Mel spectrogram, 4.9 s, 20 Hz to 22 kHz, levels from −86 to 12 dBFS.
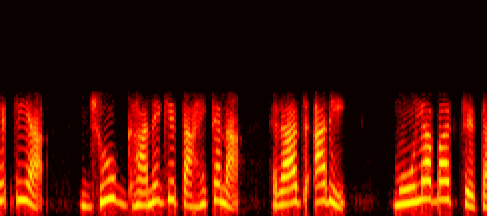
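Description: Throughout, the speech carries G.729 codec damage: rebuilt from a vocal tract filter and sparse pulses, it sounds rough and synthetic, which fits 8 kbit/s. Nothing passes above 3.5 kHz.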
